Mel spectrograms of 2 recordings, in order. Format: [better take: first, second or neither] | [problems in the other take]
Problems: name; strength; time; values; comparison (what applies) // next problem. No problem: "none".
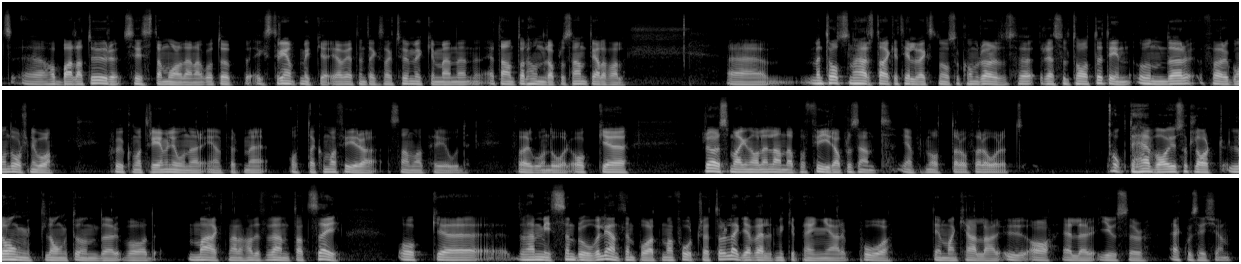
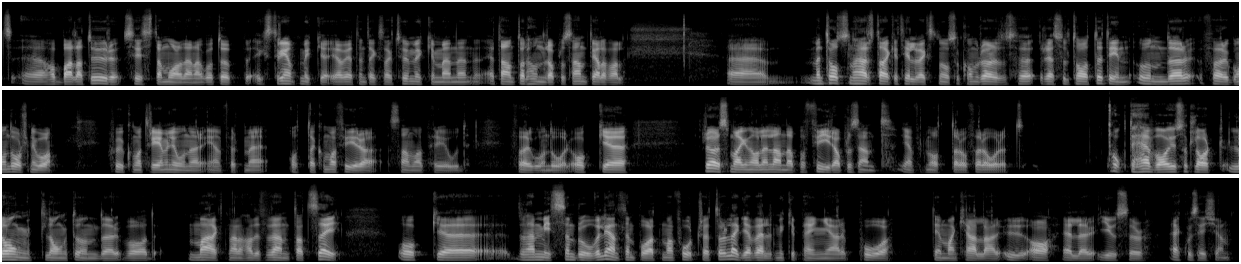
first | thin; very; fading below 500 Hz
